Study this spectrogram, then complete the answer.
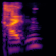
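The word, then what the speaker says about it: chitin: it's this exoskeleton that's made of kiten and the kiten takes a while kiten is spelled CH I tiin it takes a while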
